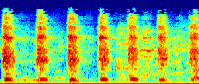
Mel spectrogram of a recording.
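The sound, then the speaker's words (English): Deep breathing is demonstrated in a childbirth breathing class: seven quick, evenly spaced breathy bursts like panting, loud and rhythmic with no talk. “you're going to guide your partners through the breathing like this, remember? Inhale, exhale.”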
